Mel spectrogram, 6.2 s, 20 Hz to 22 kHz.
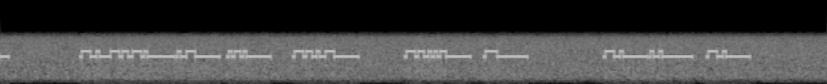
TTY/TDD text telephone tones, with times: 0.0-0.8 …
1.0-1.9 HAD
2.4-2.5 A
3.2-5.5 SON,

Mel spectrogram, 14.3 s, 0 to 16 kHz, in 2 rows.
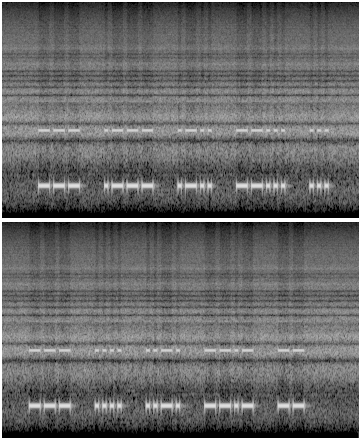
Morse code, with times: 0.7-6.5 OJL7S
7.7-13.2 OHFQM

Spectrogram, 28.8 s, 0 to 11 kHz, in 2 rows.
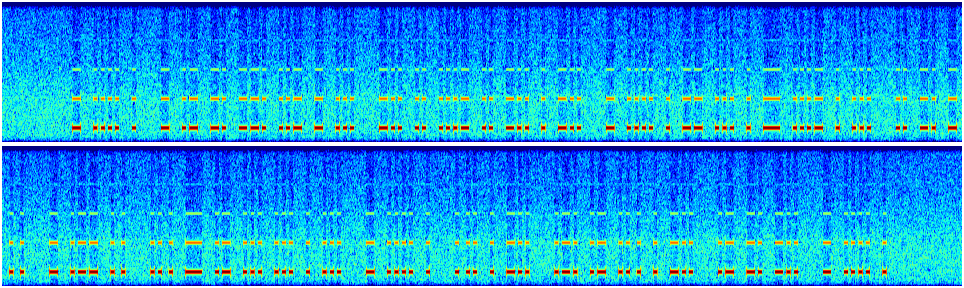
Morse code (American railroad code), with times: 1.1-2.0 THE
2.4-5.3 TANGUTS
5.7-8.7 DIVIDED
9.1-13.0 THEMSELVES
13.4-14.7 INTO
15.1-16.2 TWO
16.6-19.5 CLASSES
19.9-20.8 THE
21.2-22.3 RED
22.7-24.8 FACED
25.1-26.3 AND
26.7-27.7 THE

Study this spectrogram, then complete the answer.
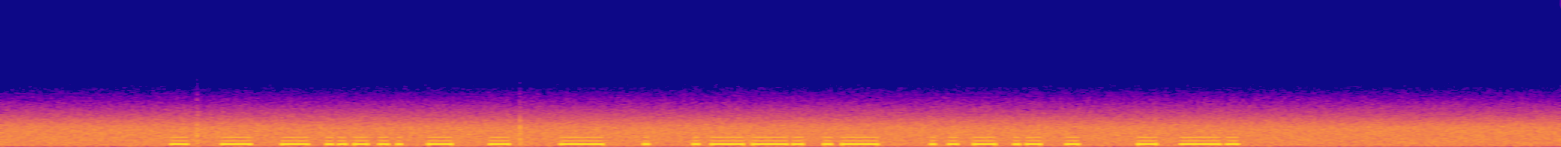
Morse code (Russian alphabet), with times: none

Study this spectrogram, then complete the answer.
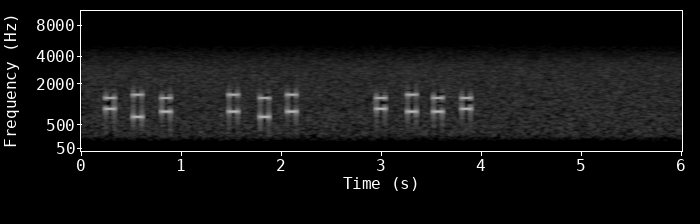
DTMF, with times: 0.2-0.9 038
1.5-2.1 929
2.9-3.9 0980

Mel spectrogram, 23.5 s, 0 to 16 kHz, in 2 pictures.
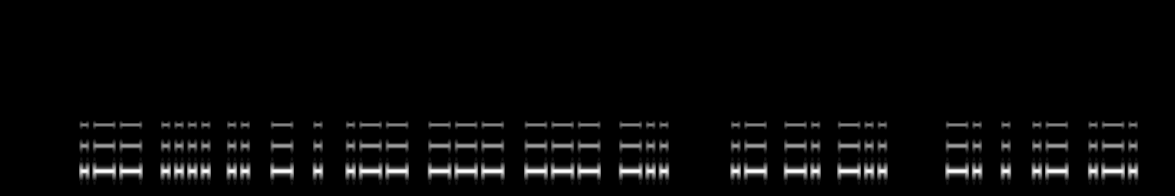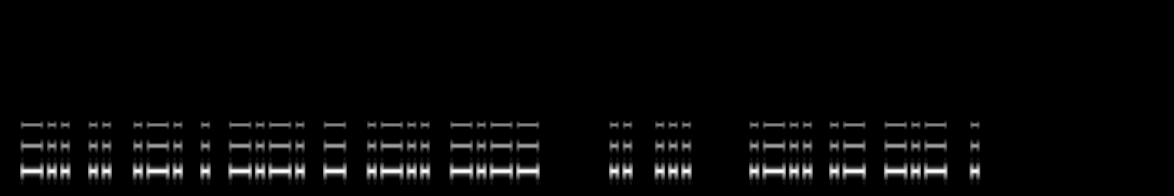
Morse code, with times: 0.8-6.7 WHITEWOOD
7.3-8.9 AND
9.5-11.4 NEAR
12.0-17.1 DIRECTLY
17.9-18.6 IS
19.3-21.5 LAKE

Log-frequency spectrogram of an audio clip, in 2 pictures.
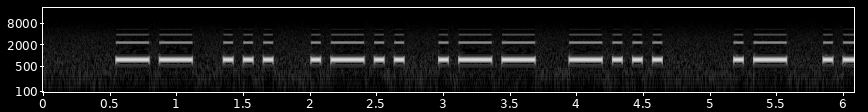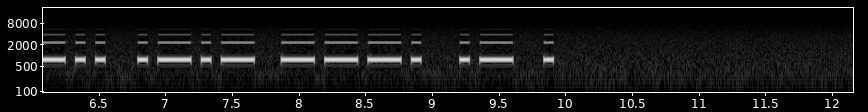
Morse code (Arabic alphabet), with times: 0.6-4.6 مسلوب
5.2-9.9 العزاء

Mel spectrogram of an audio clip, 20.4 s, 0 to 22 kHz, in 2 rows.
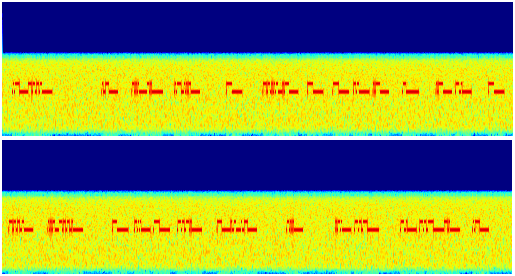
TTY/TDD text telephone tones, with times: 0.0-0.4 …
0.7-4.6 LARGEST
5.4-9.9 SETTLEMENT
10.5-11.3 IS
11.5-13.4 PORT
13.9-17.0 HOWARD
17.4-18.3 ON
18.7-19.8 THE

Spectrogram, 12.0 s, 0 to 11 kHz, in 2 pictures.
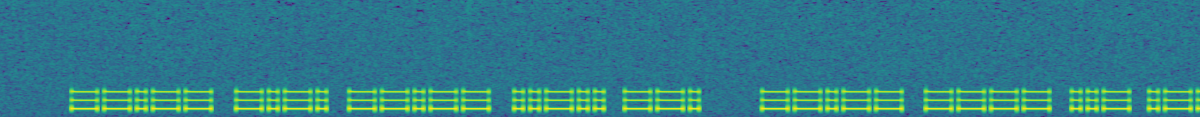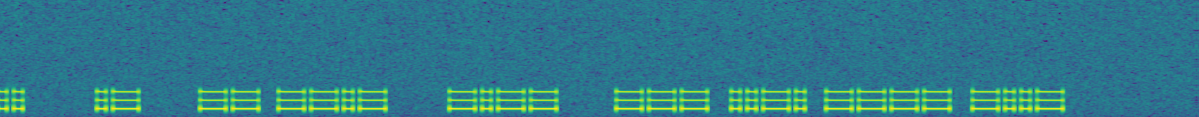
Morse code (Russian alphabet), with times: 0.4-3.5 ЪЦЪЭГ
3.8-6.1 ЪШУЛ
6.5-6.7 А
7.0-7.9 МЩ
8.3-8.8 Ы
9.1-11.3 ОФШЬ

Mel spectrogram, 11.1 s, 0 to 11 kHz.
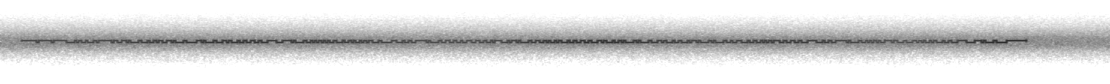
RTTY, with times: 1.1-1.4 WE
1.6-2.3 WETEN
2.5-3.4 IMMERS
3.5-4.0 DAT
4.1-5.6 VEILIGHEID
5.8-6.1 IN
6.2-6.7 EEN
6.8-7.4 HEEL
7.6-8.2 RUIM
8.3-9.4 VERBAND
9.5-10.1 MOET

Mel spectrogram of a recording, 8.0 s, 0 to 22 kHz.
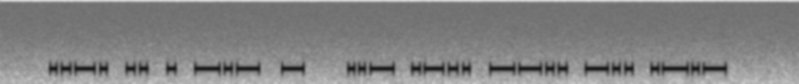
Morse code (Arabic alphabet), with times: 0.5-3.0 فيءكت
3.5-7.3 طلذدع

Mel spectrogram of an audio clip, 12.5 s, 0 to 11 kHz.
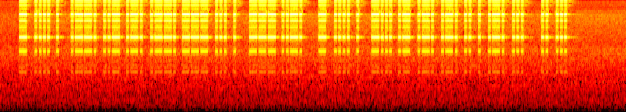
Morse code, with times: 0.4-1.2 THE
1.4-4.7 PURPOSE
5.0-6.0 OF
6.4-7.2 THE
7.4-10.5 BARRIERS
10.8-11.3 IS

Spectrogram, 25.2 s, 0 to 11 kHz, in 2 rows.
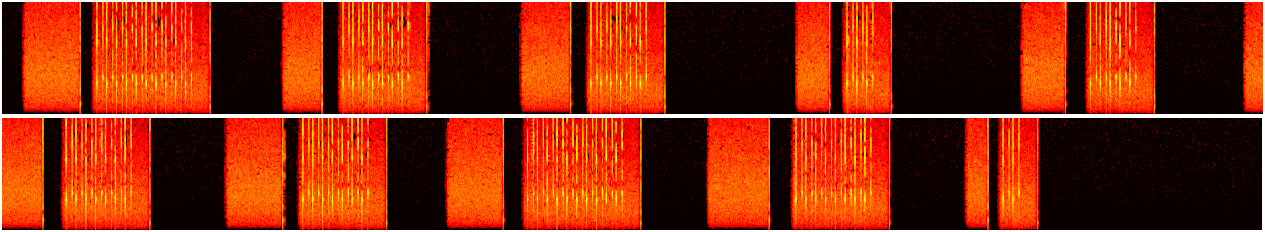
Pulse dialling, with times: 0.2-2.1 0
2.8-4.3 7
5.2-6.6 6
7.9-8.9 3
10.2-11.5 5
12.4-14.1 7
14.9-16.5 7
17.1-19.0 0
19.7-21.5 8
22.3-23.0 2

